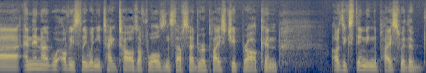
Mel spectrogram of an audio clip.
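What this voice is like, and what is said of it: Usual voice. Nothing is said of it.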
